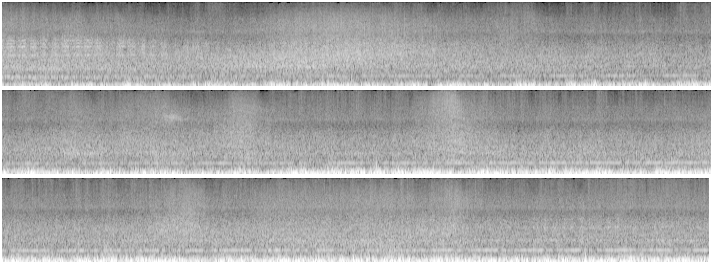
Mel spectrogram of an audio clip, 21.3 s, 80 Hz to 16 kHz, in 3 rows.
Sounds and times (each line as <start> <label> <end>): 0.0 cars 21.2
0.0 wind strikes the mic hard 21.2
